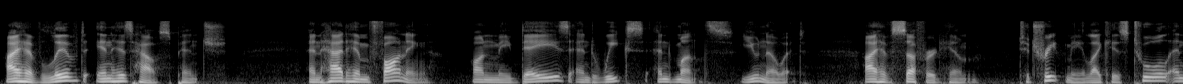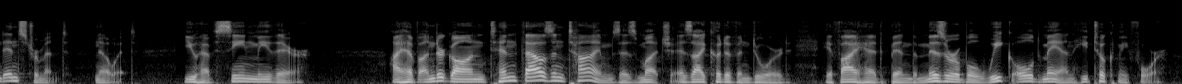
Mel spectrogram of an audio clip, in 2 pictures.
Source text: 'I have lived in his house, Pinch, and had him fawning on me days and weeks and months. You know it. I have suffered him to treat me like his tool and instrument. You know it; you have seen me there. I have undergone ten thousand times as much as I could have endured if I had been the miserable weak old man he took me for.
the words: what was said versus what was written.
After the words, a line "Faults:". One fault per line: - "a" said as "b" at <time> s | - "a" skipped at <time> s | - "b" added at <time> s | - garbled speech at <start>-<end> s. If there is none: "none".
'I have lived in his house, Pinch, and had him fawning on me days and weeks and months. You know it. I have suffered him to treat me like his tool and instrument. Know it; you have seen me there. I have undergone ten thousand times as much as I could have endured if I had been the miserable weak old man he took me for.
Faults:
- "You" skipped at 12.5 s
